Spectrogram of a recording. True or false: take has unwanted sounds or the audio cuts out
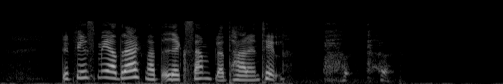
true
